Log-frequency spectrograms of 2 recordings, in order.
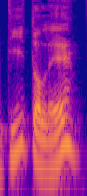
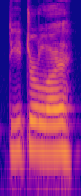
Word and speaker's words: Dieterle: My guest today is Jordan Dieterle, pronounced in German, or Jordan Dieterle.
